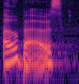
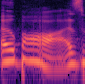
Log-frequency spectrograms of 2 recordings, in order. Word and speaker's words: Obos: to Boseman because our company is called obos outside plus Boseman it's not oos which we have to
